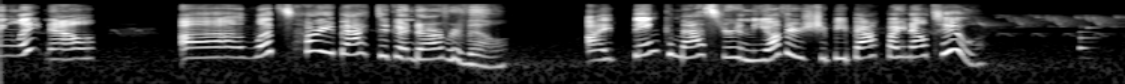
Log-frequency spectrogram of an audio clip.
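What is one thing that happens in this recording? A young woman speaks cheerfully and brightly.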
